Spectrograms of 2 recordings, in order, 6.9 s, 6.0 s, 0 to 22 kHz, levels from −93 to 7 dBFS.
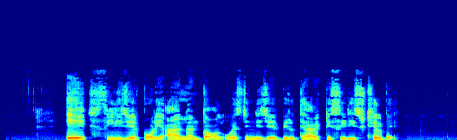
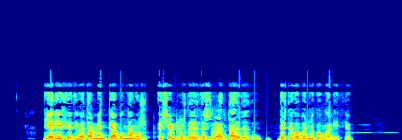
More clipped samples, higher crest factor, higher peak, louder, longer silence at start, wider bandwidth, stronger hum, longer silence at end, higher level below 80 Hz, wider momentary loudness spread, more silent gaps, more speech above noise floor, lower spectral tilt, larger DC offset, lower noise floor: neither; about the same, 20 dB vs 20 dB; second, -4 dBFS vs 0 dBFS; second, -24 LUFS vs -18 LUFS; first, 1 s vs 0.65 s; about the same, 10.5 kHz vs 9.6 kHz; neither; first, 0.95 s vs 0.8 s; about the same, -62 dBFS vs -58 dBFS; second, 11 LU vs 15 LU; neither; about the same, 44 dB vs 45 dB; about the same, -5.5 dB/octave vs -5 dB/octave; neither; first, -68 dBFS vs -63 dBFS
